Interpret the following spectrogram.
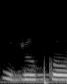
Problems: constant background noise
